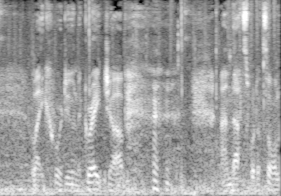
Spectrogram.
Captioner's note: giggles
